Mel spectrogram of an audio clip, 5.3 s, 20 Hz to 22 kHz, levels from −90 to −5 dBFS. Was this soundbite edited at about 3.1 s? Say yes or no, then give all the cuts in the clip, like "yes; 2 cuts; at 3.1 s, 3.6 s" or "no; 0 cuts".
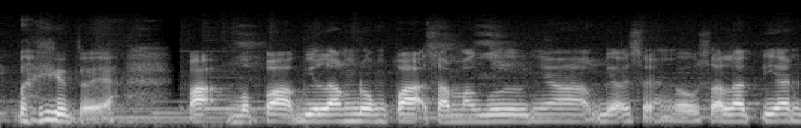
no; 1 cut; at 1.0 s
